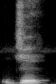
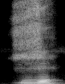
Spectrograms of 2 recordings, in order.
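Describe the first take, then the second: First: It begins with a hard 'dj' sound. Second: It begins with a soft 'zh' sound. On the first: The speaker calls it wrong. "you don't say J like jo- like in Jollof" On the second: The speaker calls it right. "You say J. That is the correct pronunciation"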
